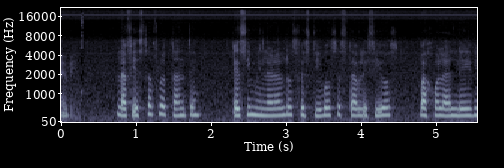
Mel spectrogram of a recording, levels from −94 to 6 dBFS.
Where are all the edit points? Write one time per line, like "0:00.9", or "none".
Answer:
none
